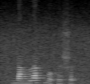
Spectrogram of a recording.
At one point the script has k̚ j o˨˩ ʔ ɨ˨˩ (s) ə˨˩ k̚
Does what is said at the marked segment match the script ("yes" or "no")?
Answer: no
